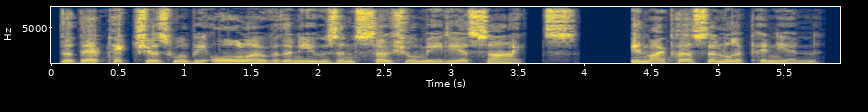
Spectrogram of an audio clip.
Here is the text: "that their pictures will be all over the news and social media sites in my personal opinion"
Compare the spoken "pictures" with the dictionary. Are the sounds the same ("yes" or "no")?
yes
